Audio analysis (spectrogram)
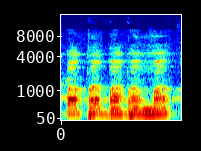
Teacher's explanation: आणि हे म वष्ट स्थानातल अनुनासिक आणि म्हणून वष्ट स्थानातल असल्यामुळे म च्या वेळेला ओटाला ओट लागून तोंड बंद होतं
